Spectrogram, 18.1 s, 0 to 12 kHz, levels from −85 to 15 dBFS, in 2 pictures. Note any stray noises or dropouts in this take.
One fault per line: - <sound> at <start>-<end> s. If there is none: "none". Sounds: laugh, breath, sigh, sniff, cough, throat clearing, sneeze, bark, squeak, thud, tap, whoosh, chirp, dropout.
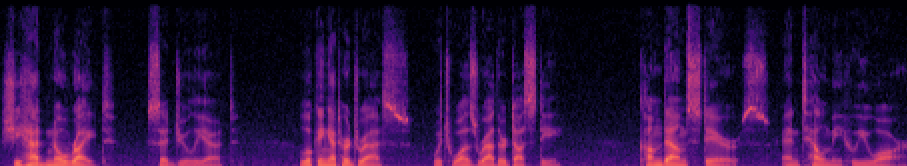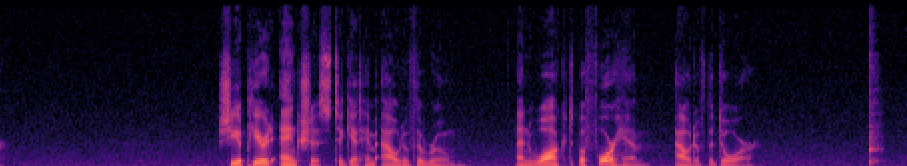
- tap at 17.8-17.9 s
